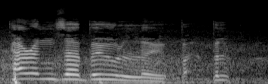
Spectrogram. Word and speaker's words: Perranzabuloe: How do we pronounce it? Perranzabuloe.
